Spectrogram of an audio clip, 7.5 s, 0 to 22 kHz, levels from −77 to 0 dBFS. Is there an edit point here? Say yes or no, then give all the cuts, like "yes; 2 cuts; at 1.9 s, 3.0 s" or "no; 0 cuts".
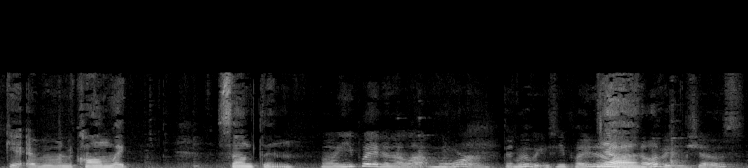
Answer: yes; 1 cut; at 5.1 s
